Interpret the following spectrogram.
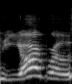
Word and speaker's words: Yarbrough: He let Yarbrough start instead of Stroman.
